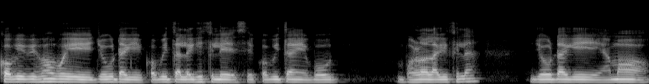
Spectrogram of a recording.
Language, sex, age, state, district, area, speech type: Odia, male, 30-45, Odisha, Kalahandi, rural, spontaneous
